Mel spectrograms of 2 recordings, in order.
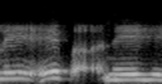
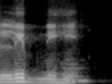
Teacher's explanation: Itu ada alifnya tapi alifnya diwasal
